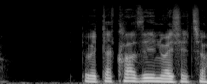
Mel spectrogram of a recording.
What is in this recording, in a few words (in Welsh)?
"claddu", Welsh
